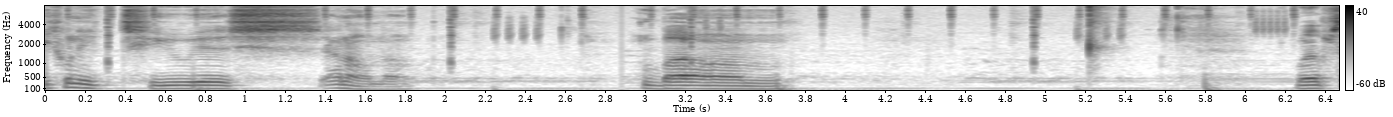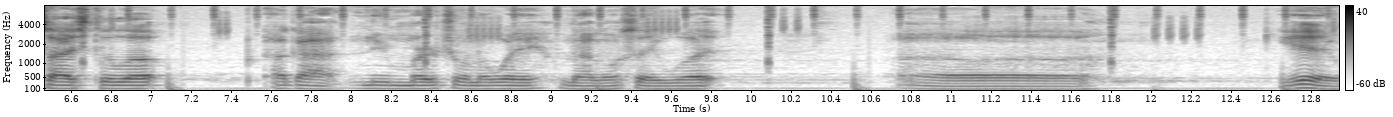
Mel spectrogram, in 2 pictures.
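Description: A young man hosting a casual solo podcast, rambling in a laid-back, slangy way with many fillers, his voice going raspy. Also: lowish voice, warm tone. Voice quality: getting raspy. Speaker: podcast host.

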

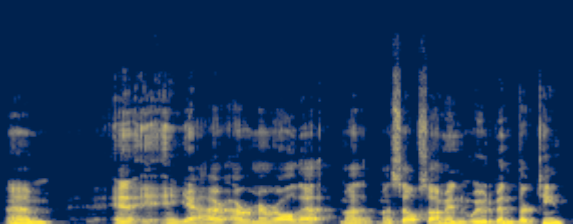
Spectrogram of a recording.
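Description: Thirties male co-host, fairly high pitch, easygoing and hesitant. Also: fairly even intonation, moderate pace, a bit bright. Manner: reminiscing, hesitant fillers. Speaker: podcast co-host. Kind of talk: casual sports chat.

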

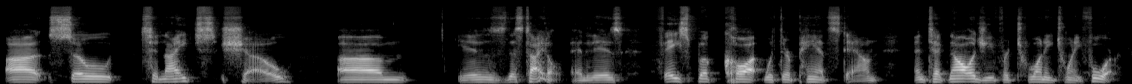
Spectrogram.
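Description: A man hosting a live tech talk show, his voice a little raspy and tired, rambling with many fillers and restarts. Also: lowish voice, slow pace, fairly bright tone.

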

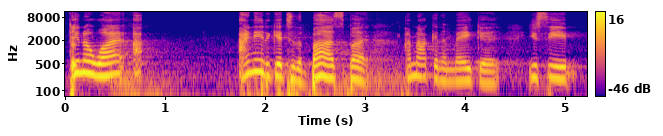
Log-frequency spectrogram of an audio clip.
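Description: A woman's voice: fairly high pitch, animated, moderate pace, a little hiss or hum, close to an everyday voice. A woman improvising a flustered, chatty, eager-to-please diner waitress in a comedy parody of a radio play. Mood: smitten, rambling. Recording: reverberant hall sound.

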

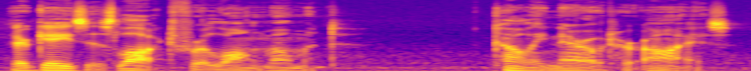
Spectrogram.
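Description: Man, deep voice, creaky fry, measured literary narration, radio play, faint background noise. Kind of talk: scripted dramatic story narration.

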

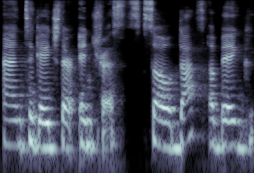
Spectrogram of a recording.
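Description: A woman teacher talks earnestly in an interview, walking through how a reading program works. She grew up in Mexico. Her pitch sits in the middle range. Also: flat delivery, measured pace, a bit bright, rough recording. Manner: earnest, explanatory. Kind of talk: interview conversation.

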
